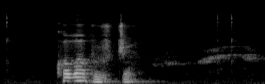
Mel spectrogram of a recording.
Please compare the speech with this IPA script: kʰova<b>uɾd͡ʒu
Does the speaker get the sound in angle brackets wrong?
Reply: no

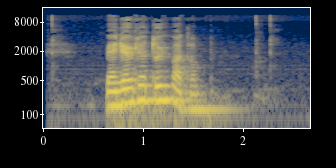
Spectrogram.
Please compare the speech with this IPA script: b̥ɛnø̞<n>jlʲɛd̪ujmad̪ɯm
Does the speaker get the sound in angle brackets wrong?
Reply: yes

